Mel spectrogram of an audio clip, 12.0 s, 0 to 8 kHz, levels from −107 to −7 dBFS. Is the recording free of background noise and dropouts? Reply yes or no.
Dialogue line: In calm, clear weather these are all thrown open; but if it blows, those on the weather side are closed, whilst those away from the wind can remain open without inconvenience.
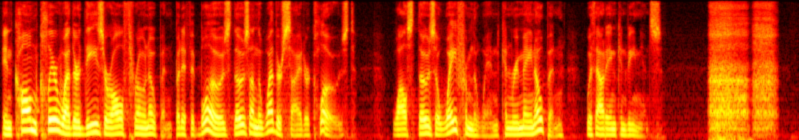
no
